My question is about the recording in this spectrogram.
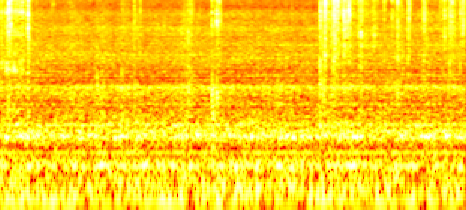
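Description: Steady low background hum, like a fan or appliance, with a few light clicks and rustles as graham crackers are handled and laid into a plastic tub, a small cluster of them a little over four seconds in.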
